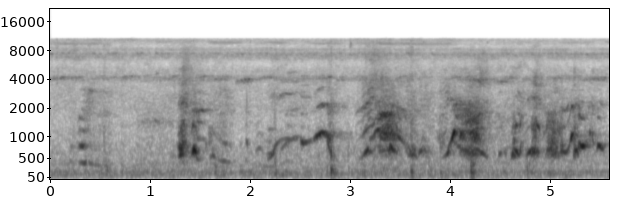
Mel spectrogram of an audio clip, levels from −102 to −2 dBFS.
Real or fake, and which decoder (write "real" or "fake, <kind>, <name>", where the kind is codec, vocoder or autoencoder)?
real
